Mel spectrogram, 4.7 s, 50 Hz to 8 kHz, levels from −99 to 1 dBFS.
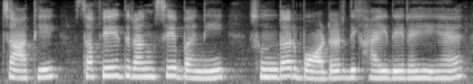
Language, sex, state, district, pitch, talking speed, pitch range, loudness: Hindi, female, Uttar Pradesh, Lalitpur, 225 Hz, 150 wpm, 210-245 Hz, -12 LUFS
